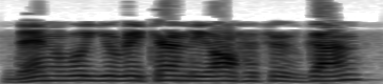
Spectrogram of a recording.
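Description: A pushy, irritable police dispatcher on an intercom, acted by a male audiobook narrator. The voice is pitched well up and loud, reasoning impatiently. It sounds thin and narrow, like radio. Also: fairly even intonation, a little fast, lightly acted. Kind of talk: audiobook character voice.

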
